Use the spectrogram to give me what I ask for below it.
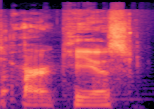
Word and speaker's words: Arceus: Yeah, in Japanese they say Arceus. For me it's Arceus.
